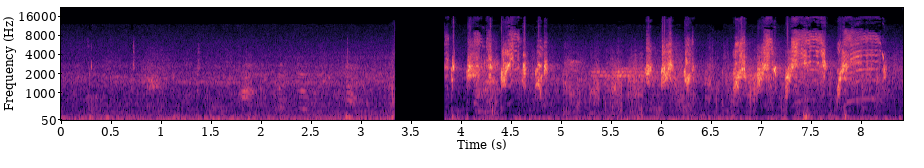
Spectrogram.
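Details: Baby monkey Rainbow, whose mother Libby keeps mistreating her, gives a burst of shrill, harmonic squeals and cries after a brief silent break, rapid and uneven, over low rumbling background noise.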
